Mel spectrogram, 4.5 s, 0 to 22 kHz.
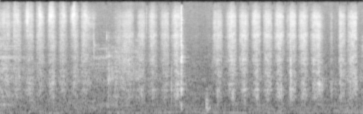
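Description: Hand rubbing on a Harley flathead motor part from a 1941 WL 45 stroker build, a steady back-and-forth scrubbing in regular strokes, fairly quiet and close, with no talk.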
